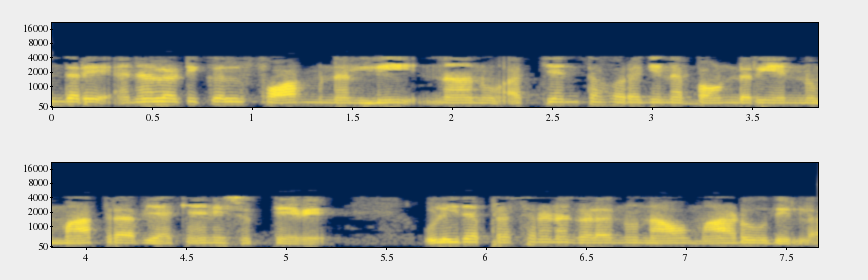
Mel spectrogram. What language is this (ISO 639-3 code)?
kan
